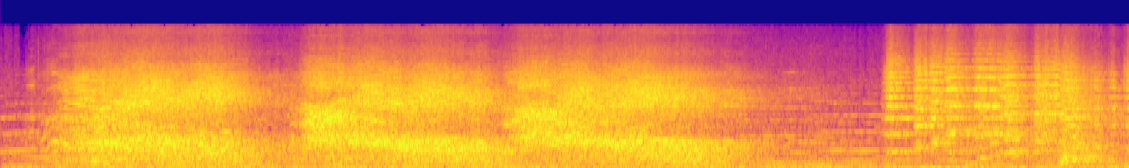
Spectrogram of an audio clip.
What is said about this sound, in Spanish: Lo que escuchamos es la coronación de Isabel II, la primera coronación transmitida por televisión.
